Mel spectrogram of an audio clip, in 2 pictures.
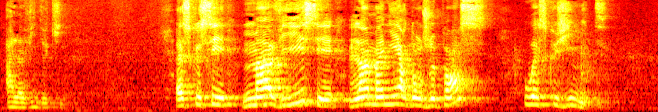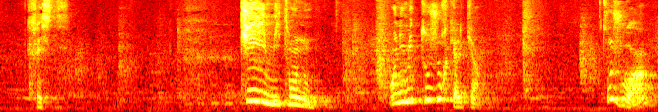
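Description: Animated French preacher in an echoey room. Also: male voice, high-pitched, slow pace, long pauses. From France. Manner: animated, asks the congregation questions. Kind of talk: sermon.

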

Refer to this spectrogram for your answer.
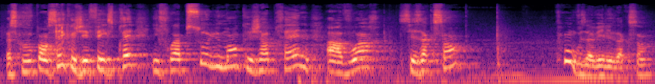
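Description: Male preacher, French accent, lively pitch, sermon delivery with questions to the listeners, reverberant hall. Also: brisk, a little hiss or hum. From France. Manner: animated, asks the congregation questions.

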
